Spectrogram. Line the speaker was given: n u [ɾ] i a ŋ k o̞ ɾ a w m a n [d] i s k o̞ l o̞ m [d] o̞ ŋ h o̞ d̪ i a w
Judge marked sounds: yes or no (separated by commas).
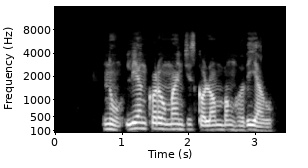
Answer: no, no, no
